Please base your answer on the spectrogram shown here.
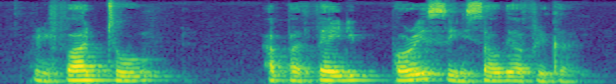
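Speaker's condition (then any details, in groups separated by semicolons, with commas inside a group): No condition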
